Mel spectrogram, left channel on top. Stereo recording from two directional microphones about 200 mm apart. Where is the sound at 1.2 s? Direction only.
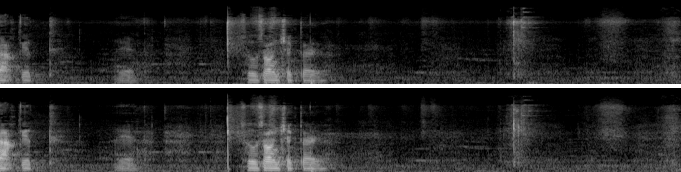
5° left (ahead or behind).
